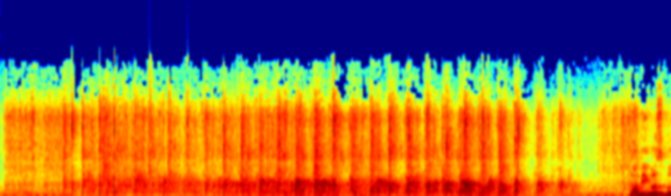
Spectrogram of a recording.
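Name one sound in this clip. A crowd applauds loudly in an echoing hall.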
